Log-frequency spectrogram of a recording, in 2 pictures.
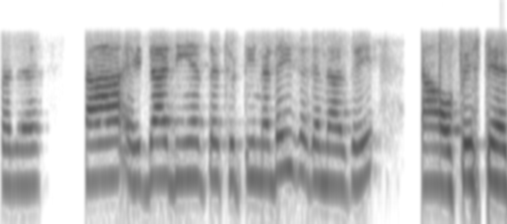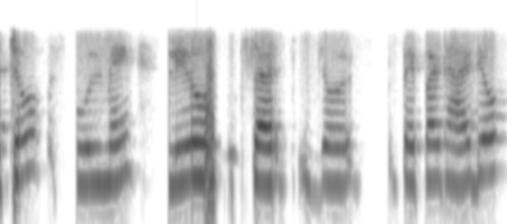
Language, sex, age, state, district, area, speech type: Sindhi, female, 18-30, Gujarat, Surat, urban, conversation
